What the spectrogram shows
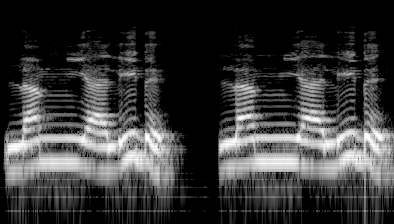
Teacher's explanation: میم ساکن کے بعد یا ہے، یہاں گنہ نہیں ہوگا. اس وجہ سے آپ نے یہاں گنہ نہیں کرنا، اس کی آواز کو ناک میں نہیں پڑھنا، اس کو سمپل پڑھنا ہے لم یلد، لم یلد.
